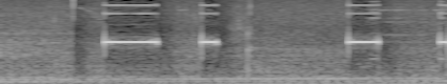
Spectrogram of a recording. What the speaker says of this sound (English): the electronic alarm will sound.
